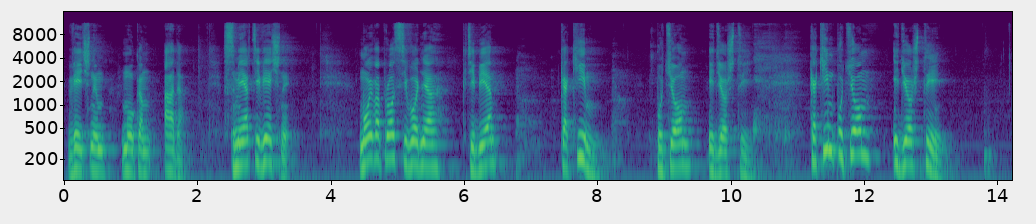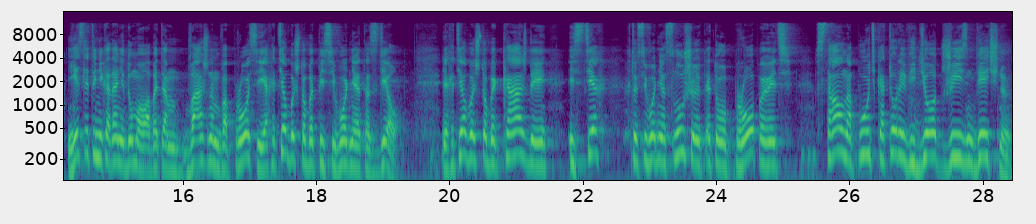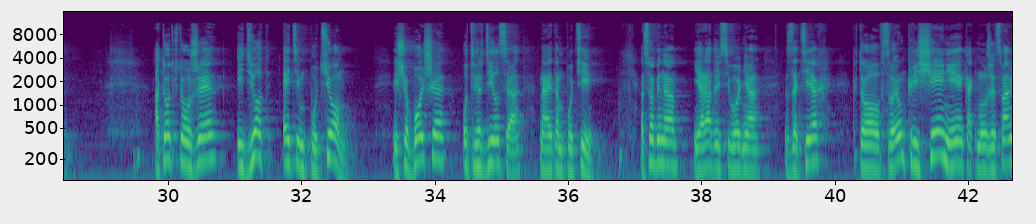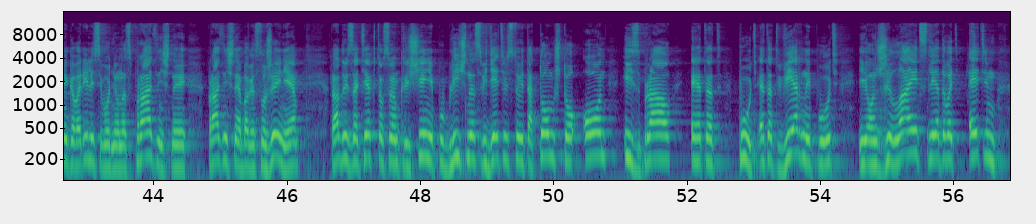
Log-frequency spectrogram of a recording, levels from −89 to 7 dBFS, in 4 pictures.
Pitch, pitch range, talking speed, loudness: 170 Hz, 140-200 Hz, 120 wpm, -23 LUFS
